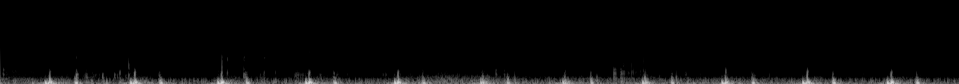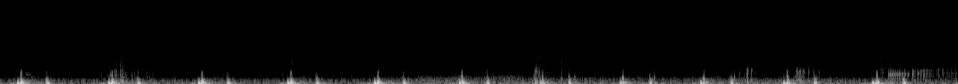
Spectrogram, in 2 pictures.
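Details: Heartbeat recorded via stethoscope on own chest while relaxing: regular lub-dub about 70 a minute, two crisp sounds per beat over a soft hum; normal heart sounds.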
